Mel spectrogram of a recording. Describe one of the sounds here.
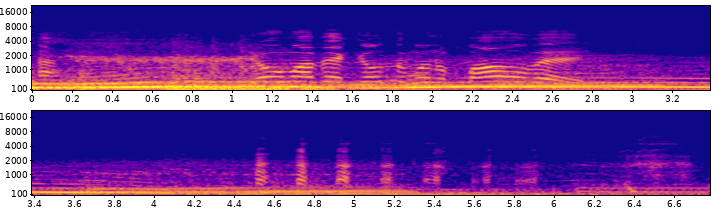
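A car engine revs loudly, rising and falling in pitch, then fades.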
